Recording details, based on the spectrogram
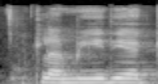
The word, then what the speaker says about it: chlamydia: So chlamydia together, and so chlamydia is spelled C-H-L-A-M-Y-D-I-A, chlamydia, together with another group called the rickettsias, are very interesting bacteria.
